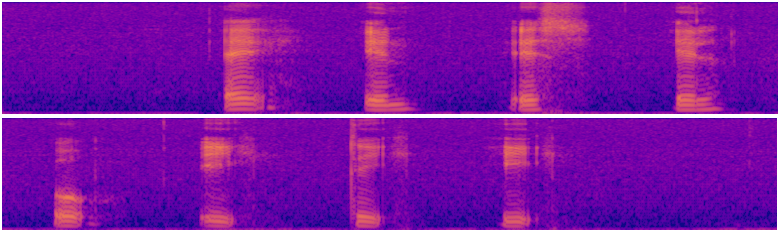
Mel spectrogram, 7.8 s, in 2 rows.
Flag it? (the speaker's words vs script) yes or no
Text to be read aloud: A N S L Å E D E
no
